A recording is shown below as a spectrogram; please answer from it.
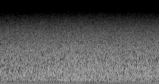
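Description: The Colorado River rushing past below Cathedral Wash in Marble Canyon, a steady broad roar of moving water heard up close without any break, with no talking.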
